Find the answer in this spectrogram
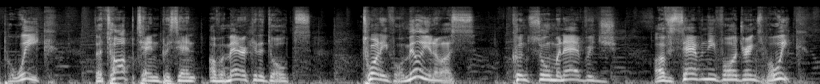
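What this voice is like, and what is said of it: Bad Bernie Sanders impression. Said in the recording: “bad impression of Bernie Sanders ... my Bernie Sanders impression was so bad”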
